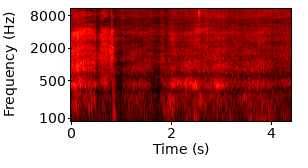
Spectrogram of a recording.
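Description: Long acrylic nails scratch and tap the top of a small brown corrugated cardboard Arteza basswood blocks box, likely holding wood blocks, resting on a fluffy rug. A steady, dry, papery scratching with a hollow tone around 500 Hz runs throughout, broken by one sharp tap near the first second that dies away quickly.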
